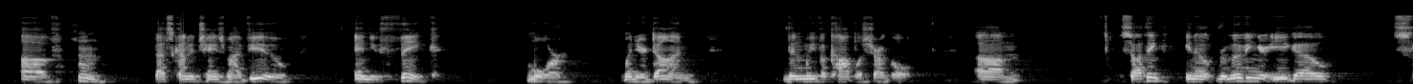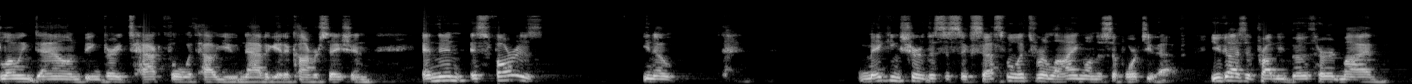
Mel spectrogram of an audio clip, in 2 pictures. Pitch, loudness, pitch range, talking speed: 130 Hz, -19 LUFS, 120-170 Hz, 145 wpm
